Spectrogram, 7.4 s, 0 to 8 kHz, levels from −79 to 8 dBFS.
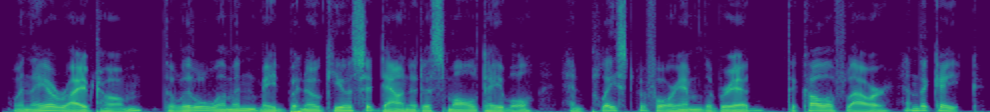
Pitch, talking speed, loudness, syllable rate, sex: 105 Hz, 210 wpm, -18 LUFS, 5.9 syllables/s, male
